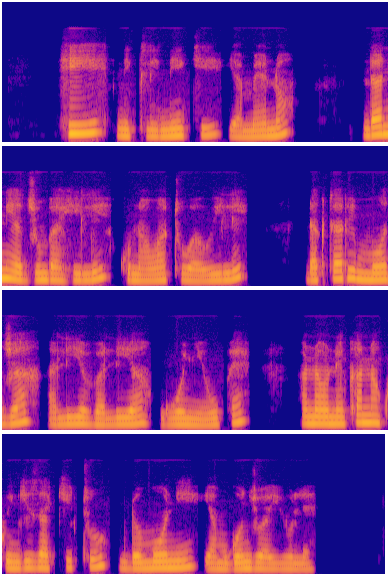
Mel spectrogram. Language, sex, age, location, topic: Swahili, female, 50+, Kisumu, health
